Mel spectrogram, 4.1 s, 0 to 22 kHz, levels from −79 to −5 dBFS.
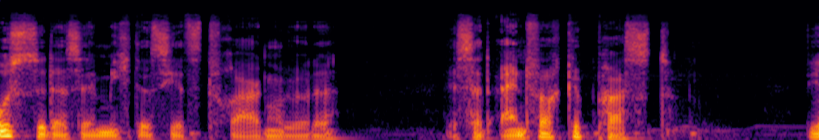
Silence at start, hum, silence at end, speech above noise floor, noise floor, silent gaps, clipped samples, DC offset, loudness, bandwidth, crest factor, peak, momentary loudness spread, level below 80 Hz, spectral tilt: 0 s; none; 0 s; 33 dB; -57 dBFS; none; under 0.1%; under 0.1%; -26 LUFS; 14.5 kHz; 22 dB; -4 dBFS; 12 LU; -40 dBFS; -5 dB/octave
